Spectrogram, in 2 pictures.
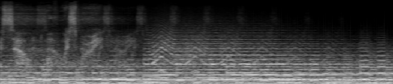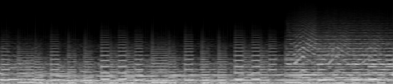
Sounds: Speech, Music

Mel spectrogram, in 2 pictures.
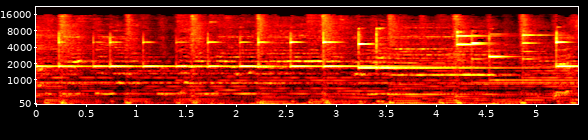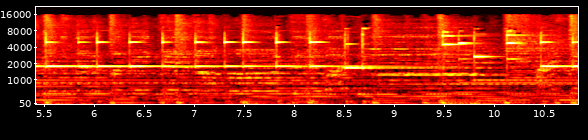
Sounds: playing glockenspiel

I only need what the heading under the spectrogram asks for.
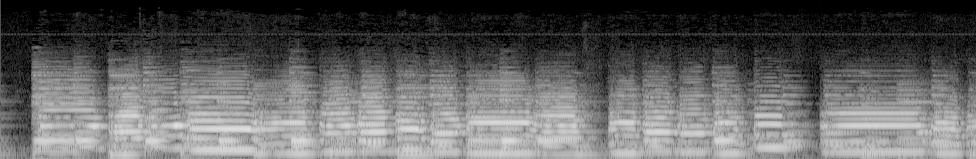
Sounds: Trombone, playing trombone, Music

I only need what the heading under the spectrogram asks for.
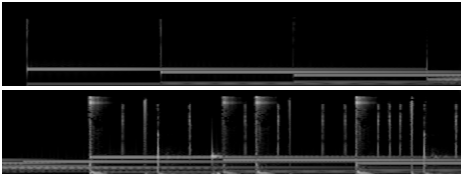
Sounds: Music

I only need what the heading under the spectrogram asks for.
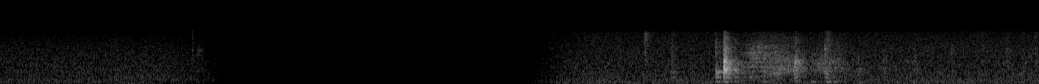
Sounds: planing timber

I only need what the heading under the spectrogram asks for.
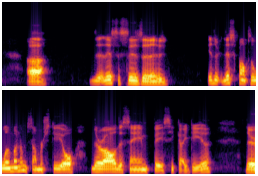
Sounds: Speech

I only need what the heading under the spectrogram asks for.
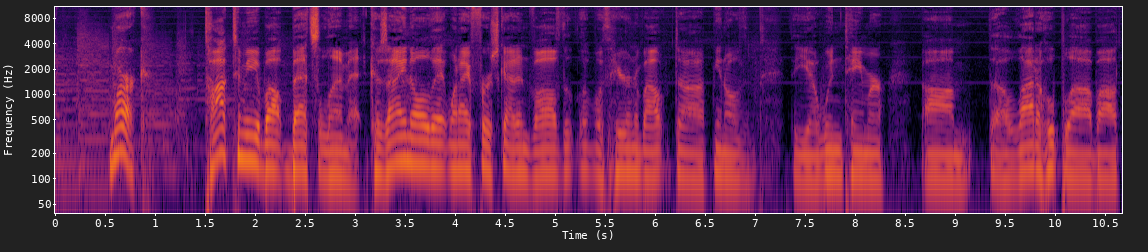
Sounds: Speech

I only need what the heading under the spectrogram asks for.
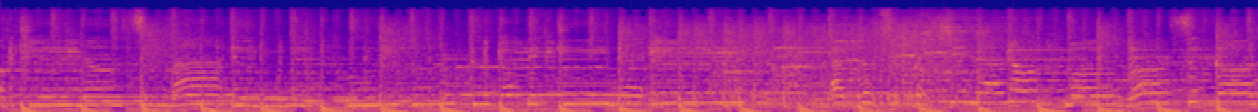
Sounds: Exciting music, Pop music, Music

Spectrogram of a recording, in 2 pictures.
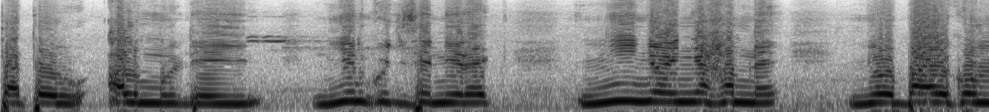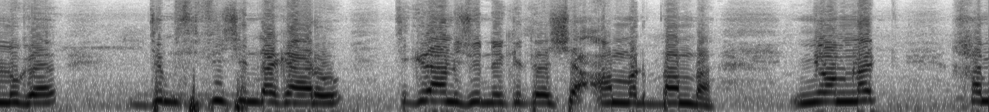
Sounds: Speech

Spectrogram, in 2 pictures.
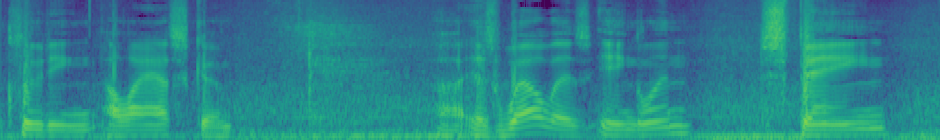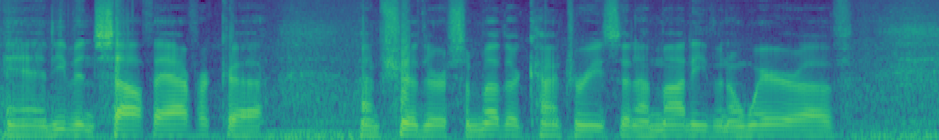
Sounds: Speech

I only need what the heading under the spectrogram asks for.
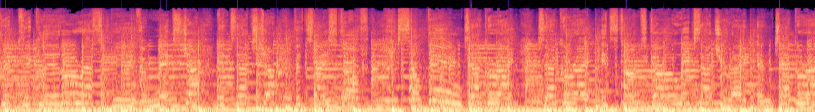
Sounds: Music, Sound effect

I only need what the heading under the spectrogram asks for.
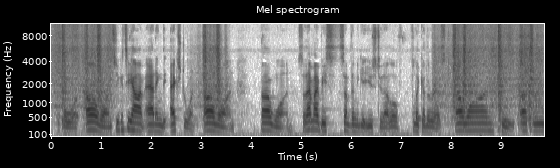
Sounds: Speech

